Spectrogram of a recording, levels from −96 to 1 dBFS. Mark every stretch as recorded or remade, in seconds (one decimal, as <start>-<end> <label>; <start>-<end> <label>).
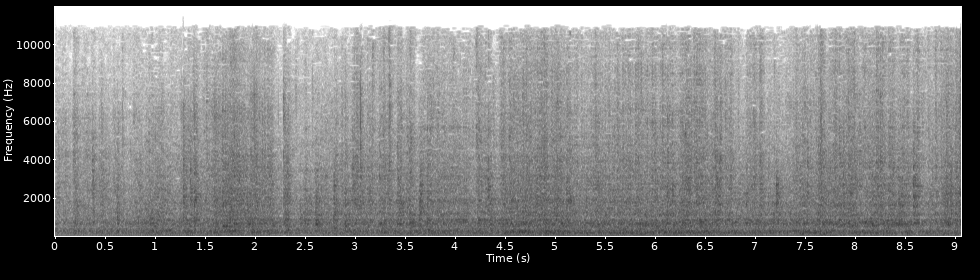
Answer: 0.0-0.8 remade; 0.8-1.7 recorded; 1.7-2.9 remade; 2.9-9.1 recorded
